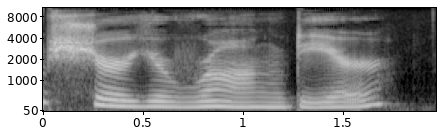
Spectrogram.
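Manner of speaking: ordinary delivery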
